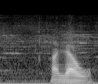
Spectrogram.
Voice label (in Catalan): "allau", Catalan; avalanche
